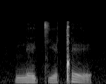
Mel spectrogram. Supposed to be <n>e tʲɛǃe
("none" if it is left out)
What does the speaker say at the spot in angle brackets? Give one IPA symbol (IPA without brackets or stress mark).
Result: n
